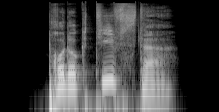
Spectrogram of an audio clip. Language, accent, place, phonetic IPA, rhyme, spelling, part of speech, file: German, Germany, Berlin, [pʁodʊkˈtiːfstɐ], -iːfstɐ, produktivster, adjective, De-produktivster.ogg
- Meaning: inflection of produktiv: 1. strong/mixed nominative masculine singular superlative degree 2. strong genitive/dative feminine singular superlative degree 3. strong genitive plural superlative degree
